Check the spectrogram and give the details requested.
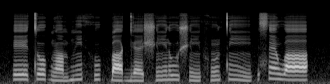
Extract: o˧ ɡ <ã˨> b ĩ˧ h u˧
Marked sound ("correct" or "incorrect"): correct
